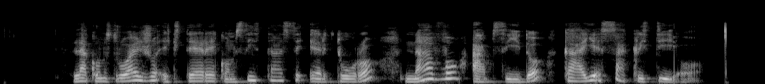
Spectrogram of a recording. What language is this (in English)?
Esperanto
